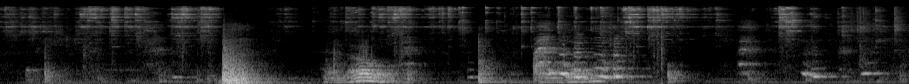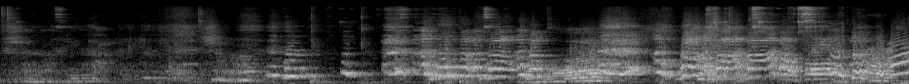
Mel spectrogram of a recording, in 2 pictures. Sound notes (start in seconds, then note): 12.4 Linda sobs hysterically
